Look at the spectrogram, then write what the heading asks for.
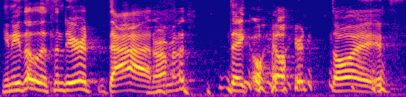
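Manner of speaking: lightly voiced Valley Girl scolding; a hint of a bubbly Valley Girl threat; Valley Girl Krampus. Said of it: "Just a Valley Girl version of the Krampus".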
